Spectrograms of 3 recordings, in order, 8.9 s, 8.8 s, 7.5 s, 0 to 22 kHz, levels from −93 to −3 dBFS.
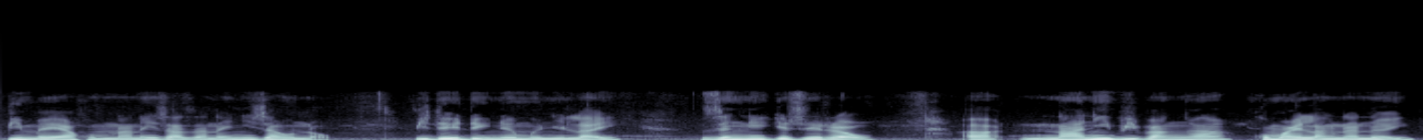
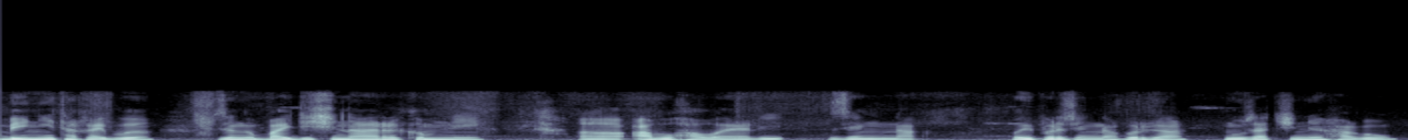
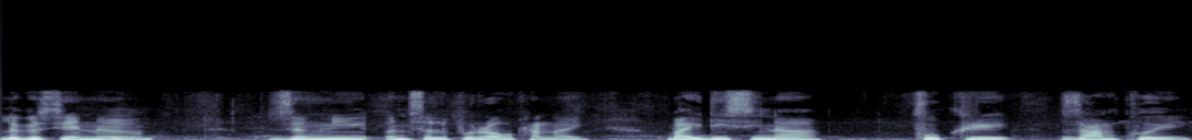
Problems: none marked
